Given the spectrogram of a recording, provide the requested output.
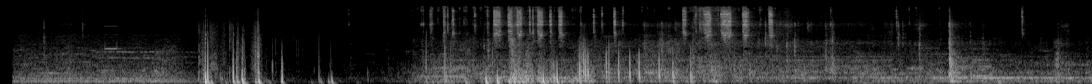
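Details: Toshiba e-Studio 4555c MFP running with clicks, clunks and a fast, uneven squeak from a dry upper exit roller; fixed by lubricating the roller with WD-40.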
